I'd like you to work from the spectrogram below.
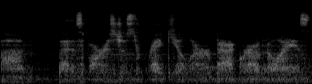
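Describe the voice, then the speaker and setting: A woman whispering in a soothing tone at a fairly slow pace. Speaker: ASMR eating creator. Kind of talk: casual talk to camera. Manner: whispered, soothing. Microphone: lapel.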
